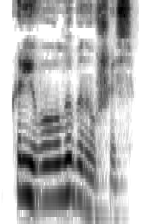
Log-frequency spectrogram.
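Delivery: ordinary delivery, nothing marked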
